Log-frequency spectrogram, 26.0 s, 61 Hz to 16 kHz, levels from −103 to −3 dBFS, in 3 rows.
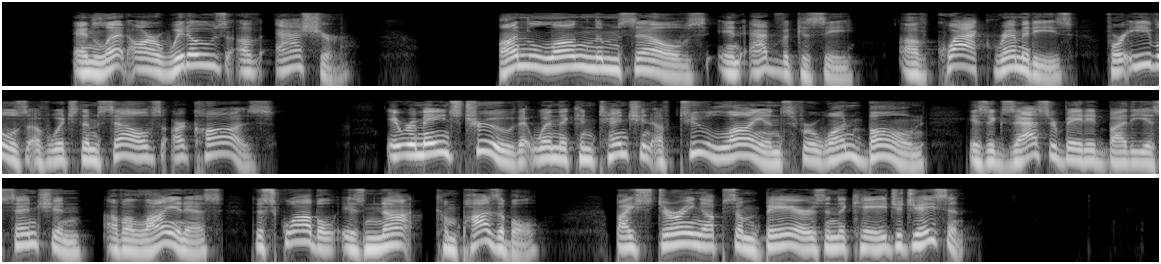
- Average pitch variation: No, wide, 6.2 semitones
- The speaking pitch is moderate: Yes, medium, 165 Hz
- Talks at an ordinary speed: No, slow, 125 wpm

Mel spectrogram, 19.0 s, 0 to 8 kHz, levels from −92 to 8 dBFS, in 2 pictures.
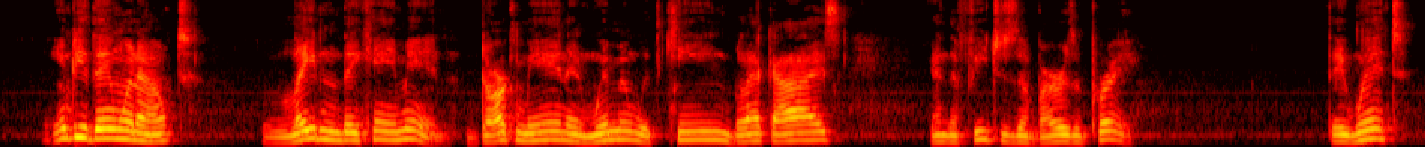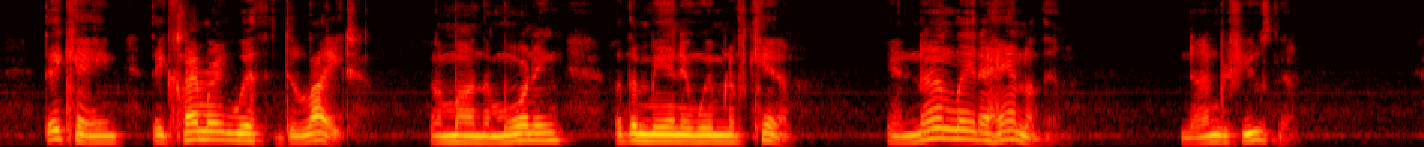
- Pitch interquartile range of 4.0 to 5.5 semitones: Yes, average, 4.4 semitones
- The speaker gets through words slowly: No, average, 160 wpm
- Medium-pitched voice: Yes, medium, 150 Hz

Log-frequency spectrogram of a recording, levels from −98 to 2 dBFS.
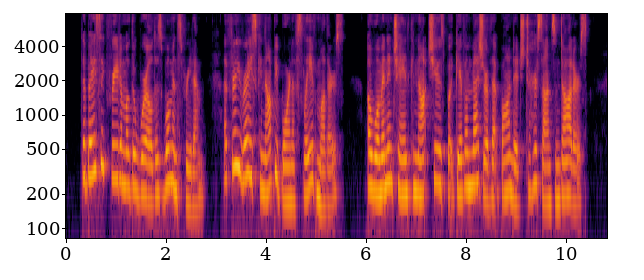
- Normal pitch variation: Yes, average, 4.7 semitones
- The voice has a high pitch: Yes, high, 210 Hz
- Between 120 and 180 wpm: No, average, 195 wpm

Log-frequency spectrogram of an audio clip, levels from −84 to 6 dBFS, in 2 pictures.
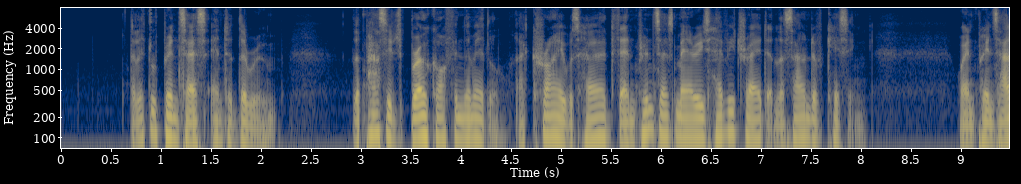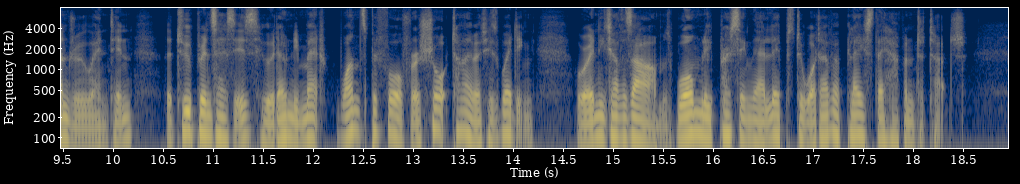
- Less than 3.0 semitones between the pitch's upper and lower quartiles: No, average, 3.6 semitones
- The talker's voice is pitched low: Yes, very low, 95 Hz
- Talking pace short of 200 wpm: No, fast, 205 wpm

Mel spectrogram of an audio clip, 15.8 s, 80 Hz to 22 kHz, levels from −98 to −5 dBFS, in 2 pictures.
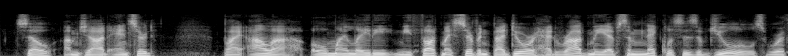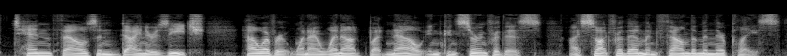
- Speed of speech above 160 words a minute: Yes, average, 175 wpm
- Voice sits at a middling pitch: No, low, 110 Hz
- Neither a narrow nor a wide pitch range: Yes, average, 3.3 semitones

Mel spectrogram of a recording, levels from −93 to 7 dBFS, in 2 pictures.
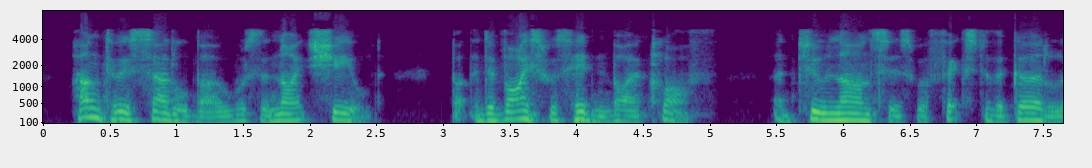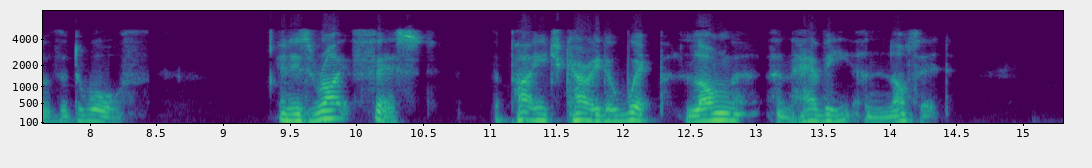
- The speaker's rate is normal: Yes, average, 165 wpm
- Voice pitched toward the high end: No, low, 125 Hz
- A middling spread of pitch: Yes, average, 3.6 semitones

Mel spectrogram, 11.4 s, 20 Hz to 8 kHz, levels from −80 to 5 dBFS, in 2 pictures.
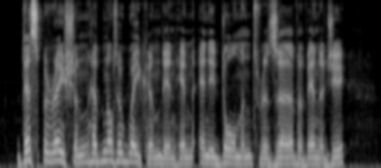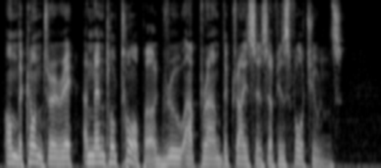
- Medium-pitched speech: No, low, 115 Hz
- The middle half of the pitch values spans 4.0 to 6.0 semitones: No, average, 3.5 semitones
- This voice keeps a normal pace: No, slow, 130 wpm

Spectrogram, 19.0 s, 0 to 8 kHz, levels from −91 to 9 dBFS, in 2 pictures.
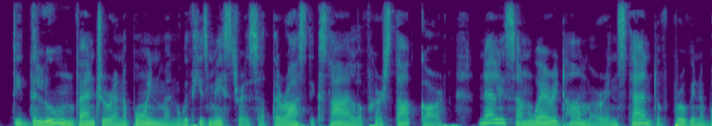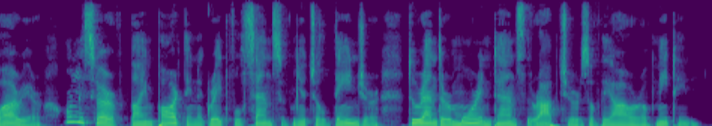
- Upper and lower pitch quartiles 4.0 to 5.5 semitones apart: Yes, average, 4.4 semitones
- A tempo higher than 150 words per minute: No, average, 140 wpm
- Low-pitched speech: No, medium, 165 Hz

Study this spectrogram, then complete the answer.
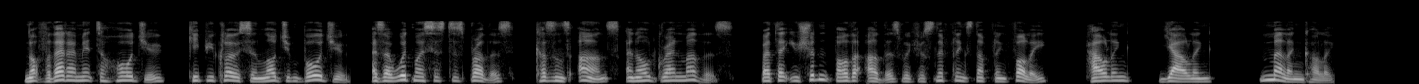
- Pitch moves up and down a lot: No, average, 4.0 semitones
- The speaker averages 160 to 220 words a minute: Yes, average, 175 wpm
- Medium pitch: Yes, medium, 165 Hz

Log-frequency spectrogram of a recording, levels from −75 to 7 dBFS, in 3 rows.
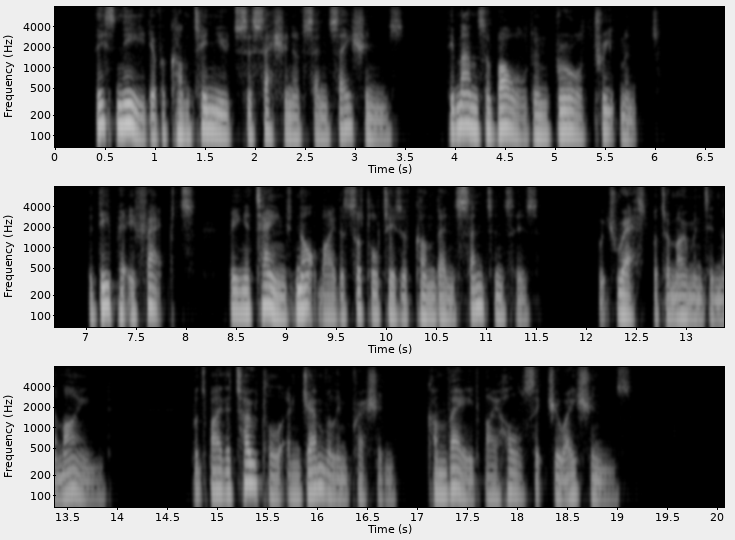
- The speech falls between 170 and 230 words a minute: No, slow, 135 wpm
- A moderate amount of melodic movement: Yes, average, 4.3 semitones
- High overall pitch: No, low, 100 Hz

